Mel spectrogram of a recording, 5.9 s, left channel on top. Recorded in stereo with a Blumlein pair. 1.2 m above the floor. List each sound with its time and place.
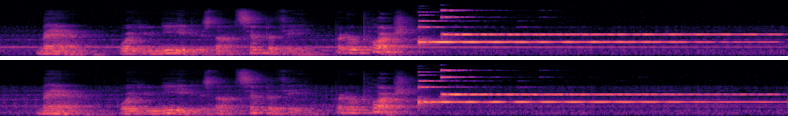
0.3 s a man speaking: 5° left, 0.8 m
3.1 s a bell: 15° right, 0.6 m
